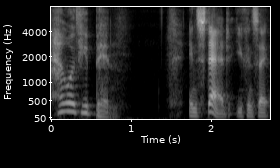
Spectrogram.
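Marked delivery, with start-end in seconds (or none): 0.0-0.8 very high, worried, concerned, sympathetic tone. Demonstrating a greeting to avoid because it sounds like something is wrong, concerned, worried tone. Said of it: "and we're saying".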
